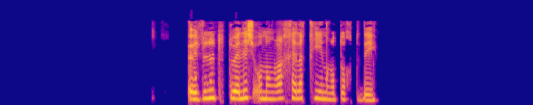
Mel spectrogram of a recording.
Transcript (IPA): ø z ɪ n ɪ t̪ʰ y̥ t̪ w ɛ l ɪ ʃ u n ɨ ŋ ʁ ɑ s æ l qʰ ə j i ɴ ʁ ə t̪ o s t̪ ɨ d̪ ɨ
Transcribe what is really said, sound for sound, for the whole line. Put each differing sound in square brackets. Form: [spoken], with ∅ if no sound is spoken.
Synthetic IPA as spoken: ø z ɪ n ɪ t̪ʰ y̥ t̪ w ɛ l ɪ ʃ u n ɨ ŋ ʁ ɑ [χ] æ l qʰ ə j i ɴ ʁ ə t̪ o [χ] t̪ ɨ d̪ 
